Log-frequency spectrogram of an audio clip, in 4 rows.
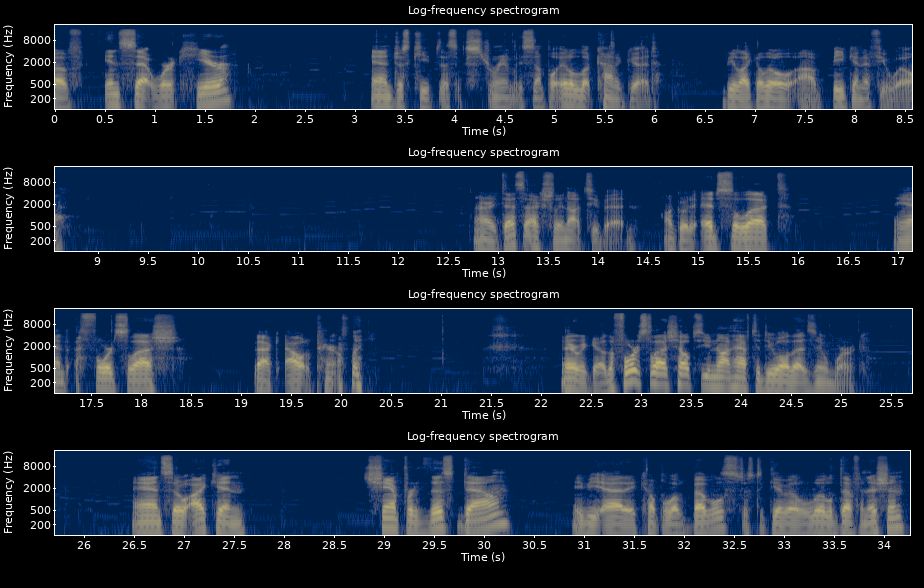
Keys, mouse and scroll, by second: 0.3 click, 1.0 right click, 1.8 i, 3.0 click, 3.3 e, 4.4 click, 4.8 scroll down 2, 5.6 scroll up 1, 5.8 shift+middle click, 6.2 middle click, 6.2-7.4 scroll up 5, 7.4 s, 9.9 click, 10.3 scroll down 2, 10.6 middle click, 11.1 Tab, 11.3-11.8 scroll up 3, 11.8-12.6 scroll down 2, 13.2 Tab, 14.5 click, 15.0 shift+middle click, 15.5 scroll up 1, 15.8 middle click, 16.4 scroll up 2, 16.7-17.6 scroll down 2, 17.6 /, 19.0 middle click, 19.6-20.2 scroll up 4, 20.2-20.9 scroll down 2, 20.9 /, 21.6-22.0 scroll up 2, 22.2 shift+middle click, 24.8 right click, 25.4 alt+shift+right click, 25.9 alt+shift+right click, 26.6 ctrl+b, 30.4-31.8 scroll up 2, 33.4 click, 34.0-34.2 scroll down 2.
